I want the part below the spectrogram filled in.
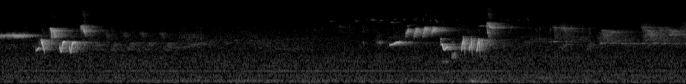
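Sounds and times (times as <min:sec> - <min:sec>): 
Common nightingale Luscinia megarhynchos song phrases: 0:00.0 - 0:02.0, 0:03.6 - 0:06.8.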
